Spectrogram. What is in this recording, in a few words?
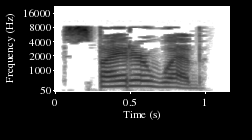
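"spider web", British English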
